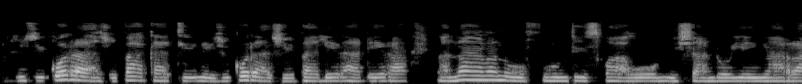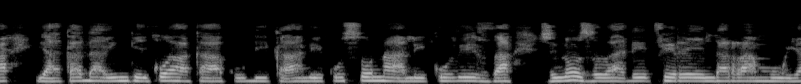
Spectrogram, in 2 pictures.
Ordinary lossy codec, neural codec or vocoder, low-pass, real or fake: MP3, 32 kbps; codec, 44.1 kHz, 7.8 kbps, Pupu-Codec; 7.2 kHz; fake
